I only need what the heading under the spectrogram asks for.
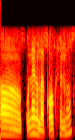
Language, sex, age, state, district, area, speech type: Assamese, male, 18-30, Assam, Golaghat, rural, conversation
